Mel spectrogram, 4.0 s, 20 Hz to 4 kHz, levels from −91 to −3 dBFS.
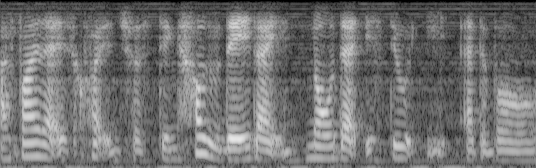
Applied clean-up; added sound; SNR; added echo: none; none; none; reverberation time 0.2 s.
